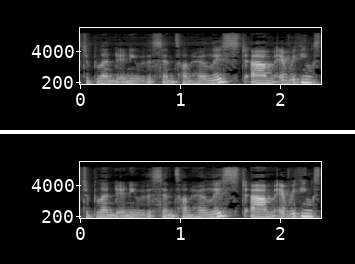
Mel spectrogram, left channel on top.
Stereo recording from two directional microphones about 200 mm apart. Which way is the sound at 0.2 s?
30° right (ahead or behind).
